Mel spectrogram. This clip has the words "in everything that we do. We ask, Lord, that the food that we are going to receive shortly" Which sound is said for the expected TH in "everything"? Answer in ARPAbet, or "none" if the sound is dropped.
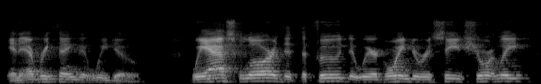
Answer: TH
